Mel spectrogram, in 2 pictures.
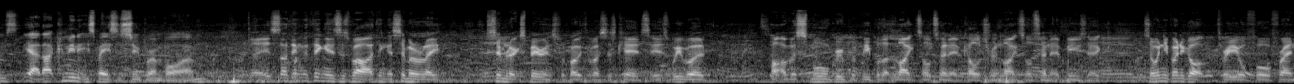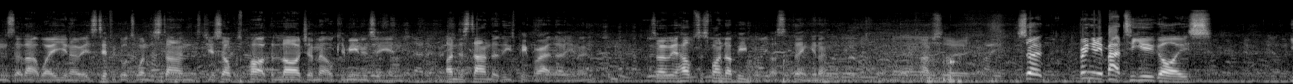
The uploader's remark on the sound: Live from Bloodstock 2023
